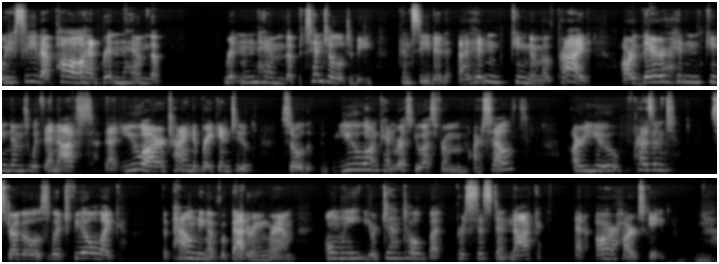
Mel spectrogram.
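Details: Dysarthria in an adult woman with Huntington's disease, who uses a bed setup to prevent falls and is getting a service dog.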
